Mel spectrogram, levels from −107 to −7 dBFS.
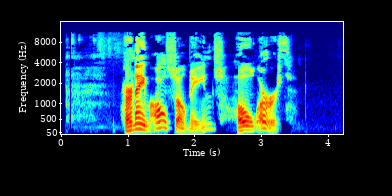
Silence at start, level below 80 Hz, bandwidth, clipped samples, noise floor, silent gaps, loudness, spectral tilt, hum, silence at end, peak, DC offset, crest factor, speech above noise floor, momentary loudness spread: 0.95 s; -68 dBFS; 11.5 kHz; under 0.1%; -85 dBFS; none; -20 LUFS; -4 dB/octave; none; 0.85 s; 0 dBFS; under 0.1%; 22 dB; 64 dB; 18 LU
